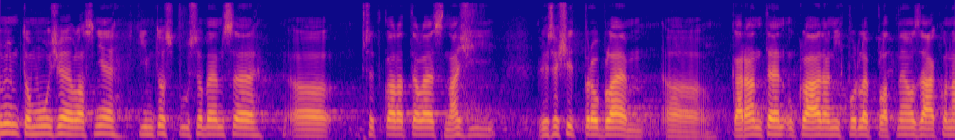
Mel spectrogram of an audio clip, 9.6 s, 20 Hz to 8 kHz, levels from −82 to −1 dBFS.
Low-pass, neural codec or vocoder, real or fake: 7.2 kHz; none; real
